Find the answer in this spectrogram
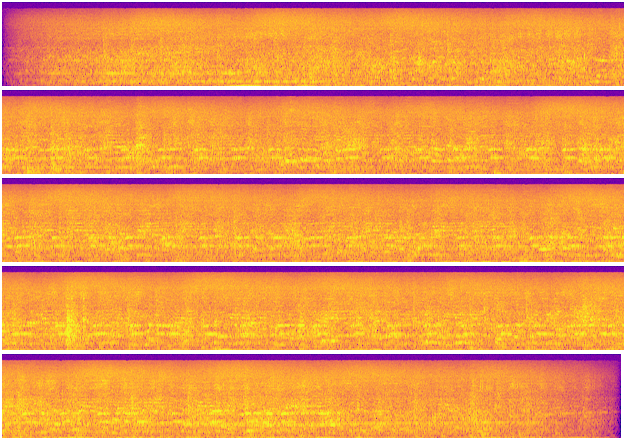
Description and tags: Prague gym ambience
excercise, gym, general-noise, atmosphere, ambience, background, background-sound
